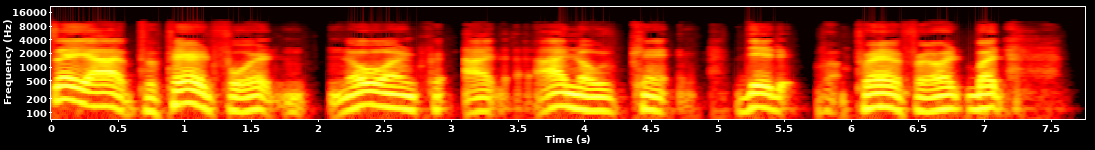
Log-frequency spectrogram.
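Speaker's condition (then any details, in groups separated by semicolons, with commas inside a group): Aphasia after strokes; less noticeable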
